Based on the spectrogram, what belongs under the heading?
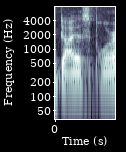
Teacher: Putting the emphasis on the spore.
